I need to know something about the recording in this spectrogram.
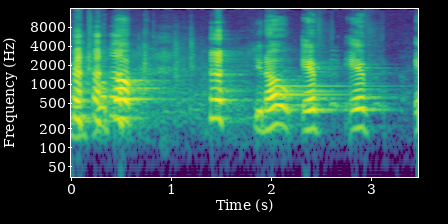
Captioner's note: laughter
